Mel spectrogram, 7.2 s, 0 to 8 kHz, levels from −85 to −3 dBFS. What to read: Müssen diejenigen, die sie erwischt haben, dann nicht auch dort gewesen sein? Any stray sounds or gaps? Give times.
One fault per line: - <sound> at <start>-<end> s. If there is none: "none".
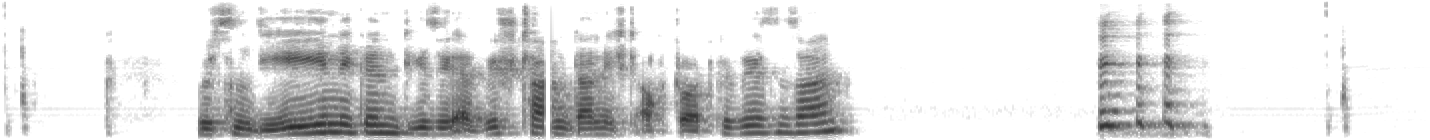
- dropout at 2.7-2.8 s
- laugh at 5.5-6.1 s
